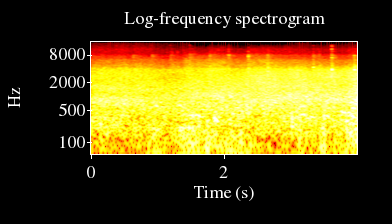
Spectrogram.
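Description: Steady beach ambience: a hiss of small surf and wind on the microphone, with no distinct events.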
